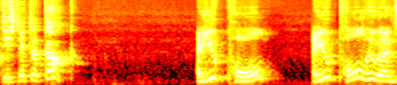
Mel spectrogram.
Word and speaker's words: Paul: It's pronounced in France. It's pronounced Paul. But over here, everyone just calls it Paul.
